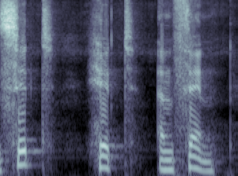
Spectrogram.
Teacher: this is a front closed vowel the lips have a spread shape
